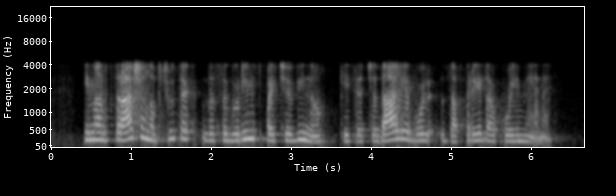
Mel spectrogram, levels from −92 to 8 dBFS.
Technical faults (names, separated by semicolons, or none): Opus voice compression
